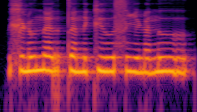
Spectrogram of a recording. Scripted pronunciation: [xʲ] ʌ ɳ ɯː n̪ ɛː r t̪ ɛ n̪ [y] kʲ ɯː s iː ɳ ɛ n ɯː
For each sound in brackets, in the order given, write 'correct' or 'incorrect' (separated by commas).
correct, incorrect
